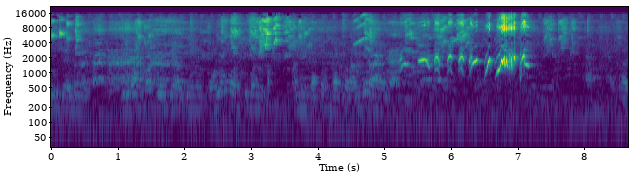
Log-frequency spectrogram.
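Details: Young white-rumped shama, 'trotol' song: after several seconds of soft, murmuring lower warbles, a loud rapid run of slurred whistled notes erupts for about a second and a half, then fades.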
